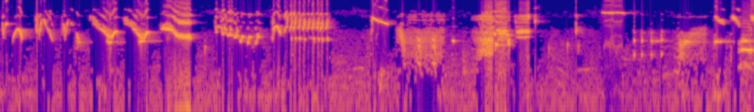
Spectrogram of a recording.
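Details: Shrill descending whistles and harsh chattering from the Asian glossy starling, tumbling together in fast bursts with occasional brief pauses.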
